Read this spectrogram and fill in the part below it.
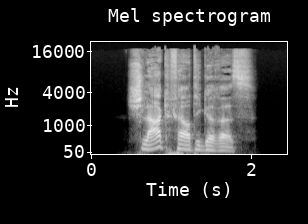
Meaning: strong/mixed nominative/accusative neuter singular comparative degree of schlagfertig
- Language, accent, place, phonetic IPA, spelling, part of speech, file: German, Germany, Berlin, [ˈʃlaːkˌfɛʁtɪɡəʁəs], schlagfertigeres, adjective, De-schlagfertigeres.ogg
